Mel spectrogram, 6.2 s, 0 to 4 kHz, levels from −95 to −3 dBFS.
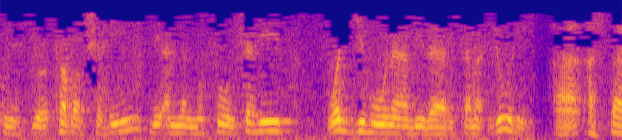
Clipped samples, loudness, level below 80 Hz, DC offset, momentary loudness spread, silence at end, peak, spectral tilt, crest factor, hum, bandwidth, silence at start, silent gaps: under 0.1%; -21 LUFS; -48 dBFS; 0.2%; 8 LU; 0 s; -2 dBFS; -12.5 dB/octave; 18 dB; none; 3.3 kHz; 0 s; none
